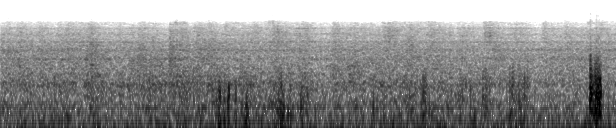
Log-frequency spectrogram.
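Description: KiwiRail train rolling past with a steady rumble, its wheels knocking over the rail joints every so often, and one louder clunk near the end.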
